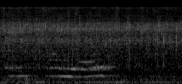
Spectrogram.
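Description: Tandoori chicken pieces sizzle and fry steadily in a pan on a gas stove, a continuous close crackle with a faint scrape as the pieces are turned over.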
